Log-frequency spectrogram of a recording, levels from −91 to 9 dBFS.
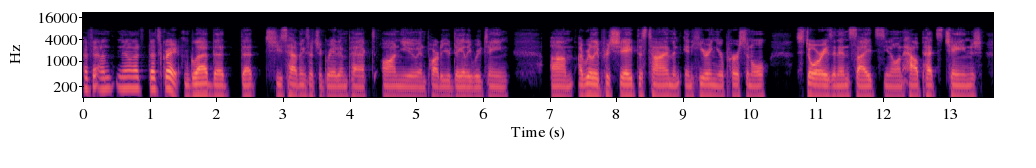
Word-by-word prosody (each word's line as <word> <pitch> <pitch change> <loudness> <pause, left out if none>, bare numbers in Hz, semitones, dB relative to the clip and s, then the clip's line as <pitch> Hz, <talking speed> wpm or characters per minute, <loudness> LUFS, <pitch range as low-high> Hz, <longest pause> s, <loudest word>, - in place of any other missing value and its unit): I 175 - -1
feel, 200 +4 -3
um, 180 +1 -4
no, 185 -2 -2
that's 185 0 0
that's 175 -2 +3
great, 185 - +7
I'm 110 - -7
glad 120 0 +5
that 110 -2 0 0.2
that 110 0 -1
she's 115 -1 -5
having 115 -2 0
such 110 -1 -7
a - - -7
great 105 +1 -3
impact 105 -1 -5
on 105 -1 0
you 100 -1 -4
and 95 -1 -7
part 105 -2 -1
of 100 - -5
your 100 - -5
daily 100 0 -2
routine, 100 0 -6 0.6
um, 105 0 +1
I - - 0
really 120 +1 +4
appreciate 115 -1 +3
this 120 - -4
time 110 0 +2
and 115 - -7
and 105 -1 -5
hearing 115 0 -2
your 105 -1 -5
personal 110 -2 -3 0.4
stories 110 -2 +4
and 110 0 -2
insights, 105 -1 0
you 105 - -7
know, 100 0 -4
on 105 - -3
how 110 +1 +3
pets 110 0 -1
change 110 -1 -2
110 Hz, 200 wpm, -25 LUFS, 105-115 Hz, 0.6 s, great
